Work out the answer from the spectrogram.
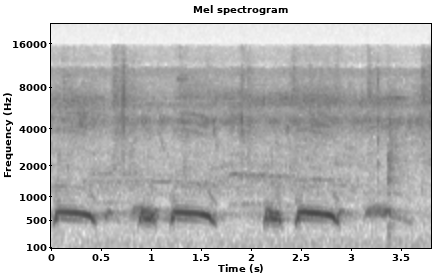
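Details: Spotted dove calling, a series of soft low coos around the same pitch, some notes slightly falling and drawn out, others short and doubled, repeated in a loose rhythm with faint background hiss.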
